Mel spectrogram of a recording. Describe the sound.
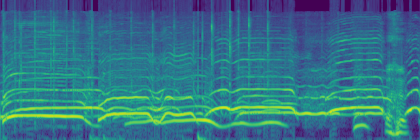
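A small audience erupts into loud, sustained cheering and whooping for an author at a book talk, with several high, rising voices overlapping continuously for about five seconds before cutting off abruptly.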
